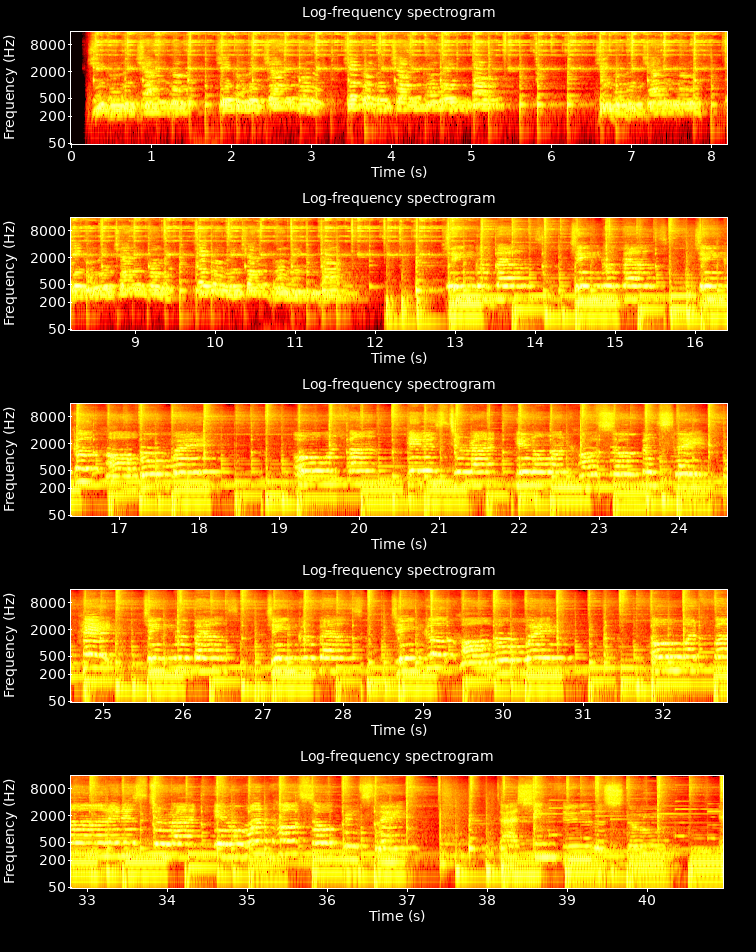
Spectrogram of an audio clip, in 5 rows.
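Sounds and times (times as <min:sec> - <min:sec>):
Christmas song: 0:00.1 - 0:40.9.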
